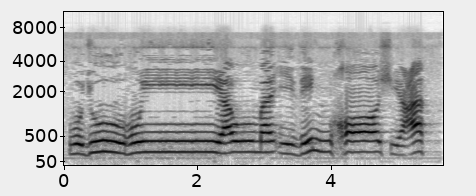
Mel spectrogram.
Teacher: یہاں ہا کے اوپر 2 پیش تنوین ہے، بعد میں یا آ رہا ہے تو یہاں ادغام غننے کے ساتھ کریں گے، لیکن یہاں تنوین کے بعد خا حروف حلقی میں سے ہے، لہذا یہاں اظہار حلقی ہوگا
